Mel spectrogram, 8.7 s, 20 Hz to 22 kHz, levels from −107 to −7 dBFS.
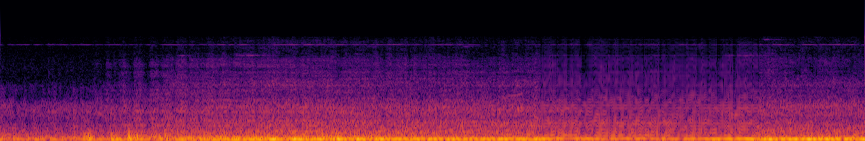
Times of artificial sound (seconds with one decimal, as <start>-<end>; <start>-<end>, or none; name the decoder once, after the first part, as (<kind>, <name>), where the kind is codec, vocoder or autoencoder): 5.4-7.6 (vocoder, BigVGAN v2)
